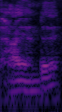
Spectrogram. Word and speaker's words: Hyundai: Is it Hyundai? – It is.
